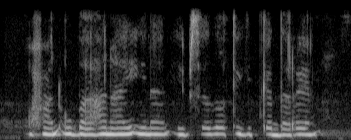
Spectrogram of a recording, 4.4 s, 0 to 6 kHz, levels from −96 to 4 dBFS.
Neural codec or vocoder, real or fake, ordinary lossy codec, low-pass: none; real; none; 5.4 kHz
